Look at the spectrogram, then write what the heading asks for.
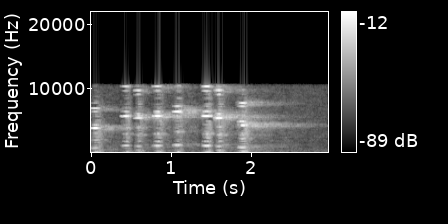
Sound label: Glockenspiel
